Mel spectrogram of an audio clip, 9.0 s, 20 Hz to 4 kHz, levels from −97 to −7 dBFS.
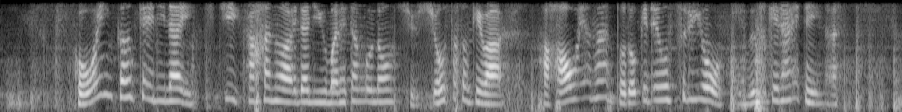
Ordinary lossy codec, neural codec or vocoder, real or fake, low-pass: none; codec, 16 kHz, 0.7 kbps, FocalCodec; fake; 3.6 kHz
